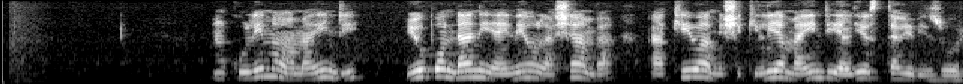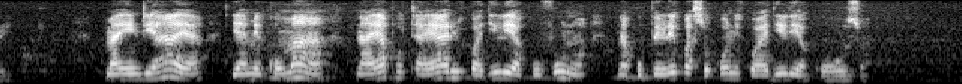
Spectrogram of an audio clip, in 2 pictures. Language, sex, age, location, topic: Swahili, female, 18-24, Dar es Salaam, agriculture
